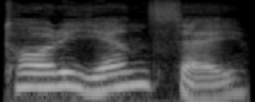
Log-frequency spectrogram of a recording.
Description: Ladda ner uttalet
ta igen sig verb, recoverGrammatikkommentar: A &Uttal: [ta:rij'en:sej] Böjningar: tog igen sig, tagit igen sig, tag igen sig, taga igen sig, tar igen sigDefinition: vila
